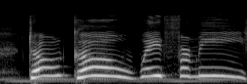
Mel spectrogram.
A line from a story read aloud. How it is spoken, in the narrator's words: shouted a man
